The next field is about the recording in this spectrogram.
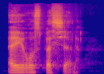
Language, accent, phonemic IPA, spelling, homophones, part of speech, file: French, France, /a.e.ʁɔs.pa.sjal/, aérospatial, aérospatiale / aérospatiales, adjective, LL-Q150 (fra)-aérospatial.wav
- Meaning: aerospace; aerospatial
